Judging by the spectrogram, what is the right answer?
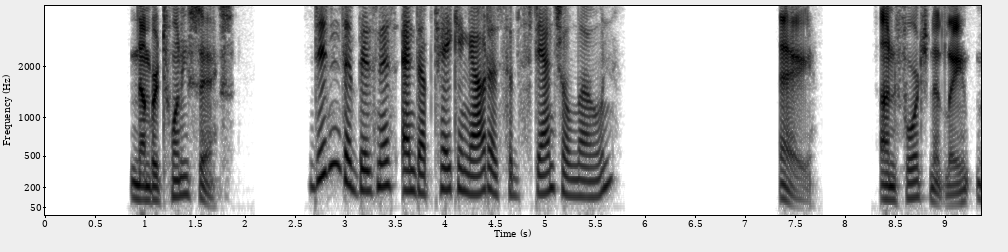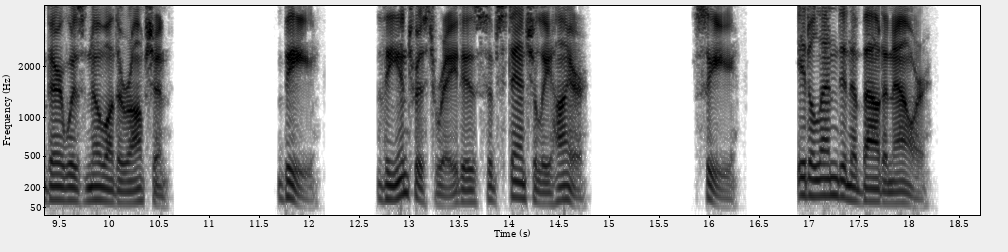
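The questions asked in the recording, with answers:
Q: Didn't the business end up taking out a substantial loan?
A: A: Unfortunately, there was no other option.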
